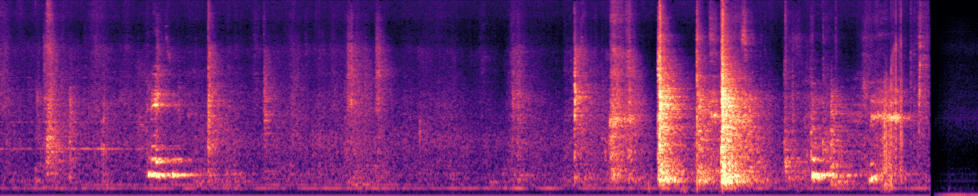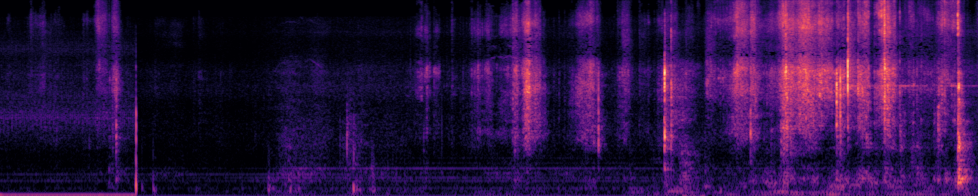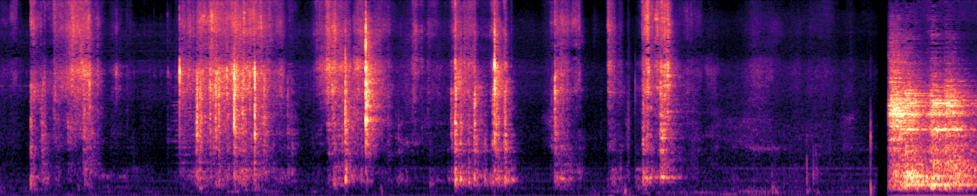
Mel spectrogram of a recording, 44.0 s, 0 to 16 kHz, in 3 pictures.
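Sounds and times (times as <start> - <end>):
paper rustling and crinkling: 20.8 - 40.0.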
